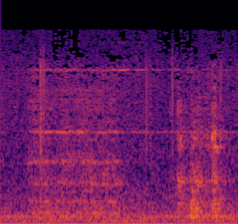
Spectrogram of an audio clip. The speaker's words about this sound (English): Matthew Kent, multimillionaire manufacturer, receives a mysterious telephone call in his New York office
